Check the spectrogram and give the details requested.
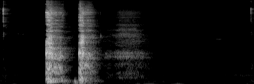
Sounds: Throat clearing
